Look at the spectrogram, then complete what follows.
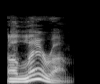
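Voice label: "alarum", British English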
